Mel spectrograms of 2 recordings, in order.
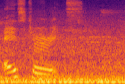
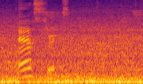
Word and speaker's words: asterisk: Another example is asterisk. The correct form is asterisk, but people often pronounce it as asterisk. The R sound disappears because S and R are too similar in this position.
